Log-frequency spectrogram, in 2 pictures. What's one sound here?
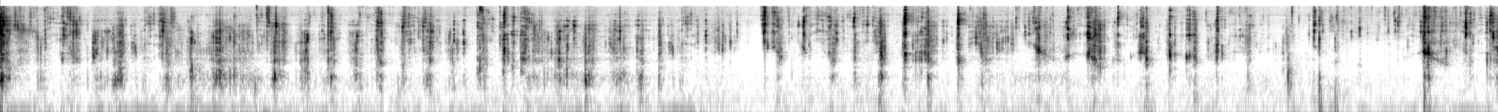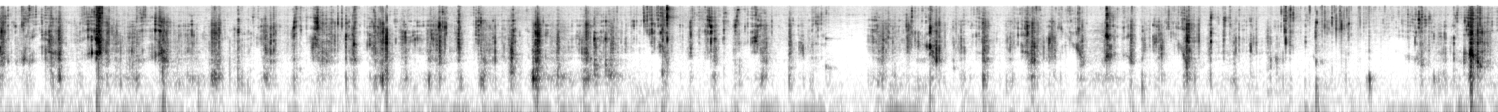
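A young woman chews food wetly and close to a microphone.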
